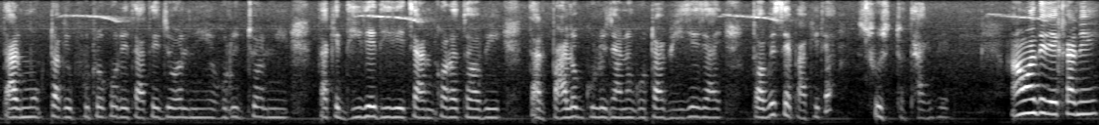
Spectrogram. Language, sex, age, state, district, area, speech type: Bengali, female, 45-60, West Bengal, Howrah, urban, spontaneous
